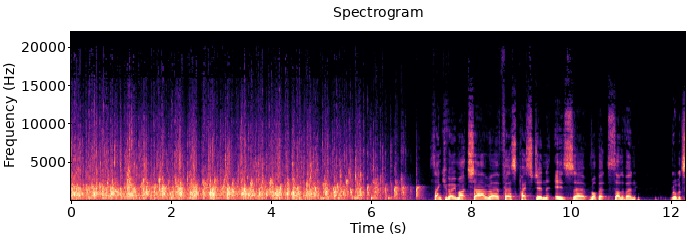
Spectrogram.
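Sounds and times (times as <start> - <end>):
large crowd clapping at the Great Yorkshire Showground: 0.0 - 7.5
speech: 7.3 - 11.4, 12.0 - 12.2.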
